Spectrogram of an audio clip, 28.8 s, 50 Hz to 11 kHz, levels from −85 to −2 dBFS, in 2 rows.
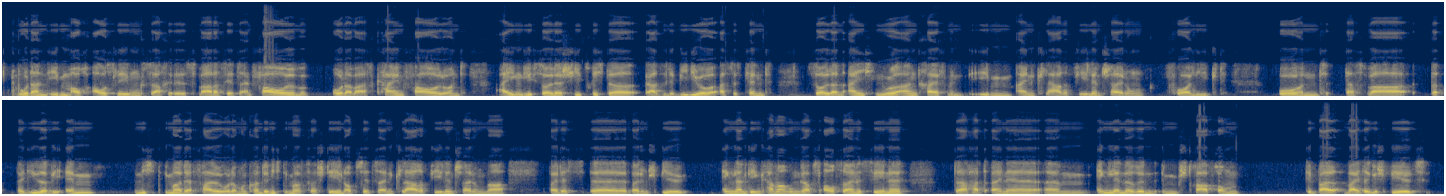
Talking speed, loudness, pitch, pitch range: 175 wpm, -21 LUFS, 100 Hz, 90-105 Hz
